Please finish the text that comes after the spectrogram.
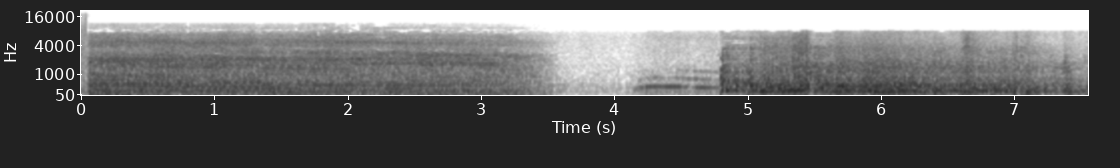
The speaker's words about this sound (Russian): Зато на них хорошо просматривается пролет дрона рядом с экспоцентром и момент взрыва.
